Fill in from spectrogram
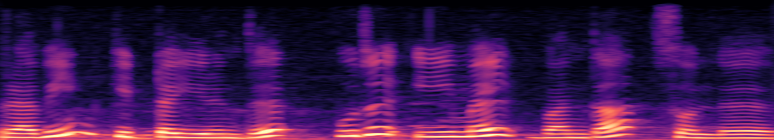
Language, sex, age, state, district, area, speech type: Tamil, female, 18-30, Tamil Nadu, Pudukkottai, rural, read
